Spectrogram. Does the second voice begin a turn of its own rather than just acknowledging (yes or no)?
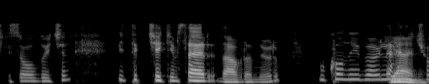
no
